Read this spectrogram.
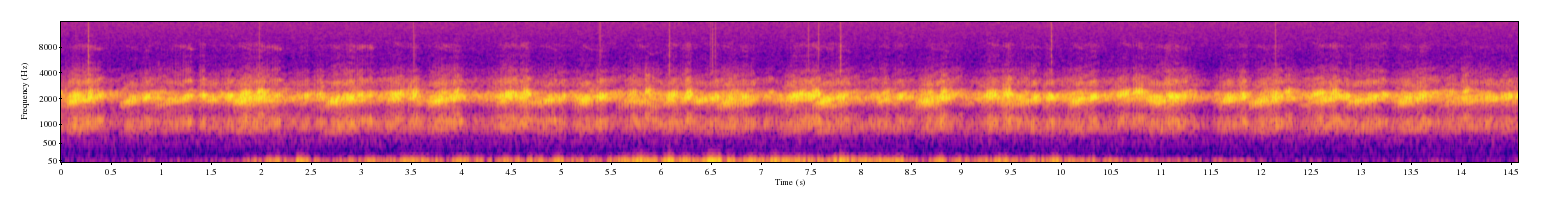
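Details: Live spring recording of numerous wetland frogs croaking together: a continuous buzzing trill of overlapping calls, accompanied by a low rumble of distant background noise through the middle and occasional faint clicks.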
